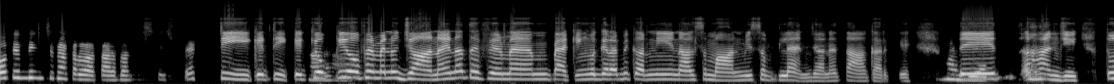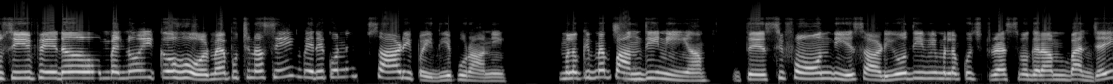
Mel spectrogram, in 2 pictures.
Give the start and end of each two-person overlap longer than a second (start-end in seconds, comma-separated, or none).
none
